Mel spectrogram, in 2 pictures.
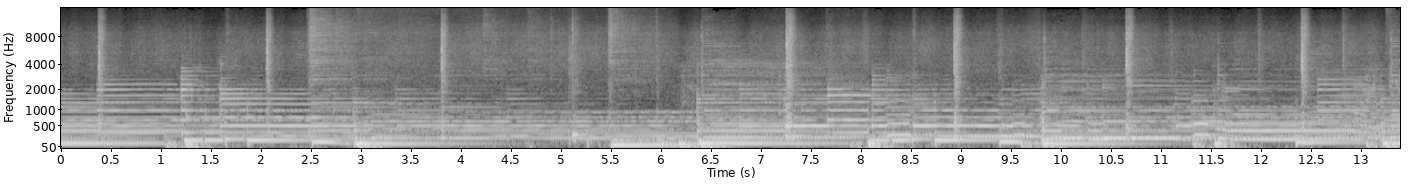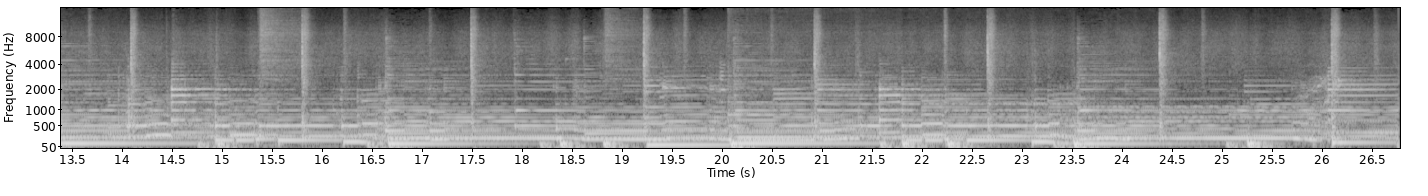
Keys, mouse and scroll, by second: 8.0 shift+click, 15.0 click, 19.0 click, 24.6-25.2 drag.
